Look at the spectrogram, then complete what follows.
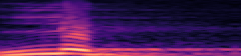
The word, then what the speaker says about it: live: Like I told you yesterday, if you say the word live in, the English V sound, your teeth should be on your lip as live.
